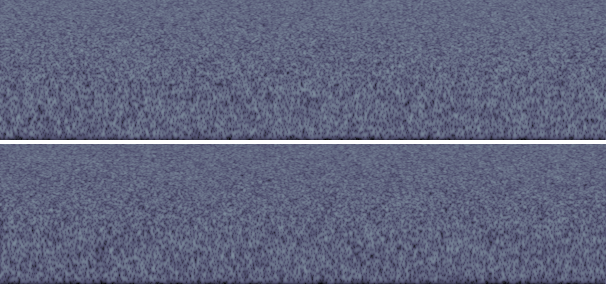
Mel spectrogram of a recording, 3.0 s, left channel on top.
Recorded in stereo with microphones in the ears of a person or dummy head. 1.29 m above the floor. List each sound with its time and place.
Only background noise.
